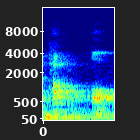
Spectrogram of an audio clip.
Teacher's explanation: Karena huruf q di situ ada tasdid ya. Kemudian qalqalah pada huruf yang bertasydid maka dia ditekan kemudian ditahan ya.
